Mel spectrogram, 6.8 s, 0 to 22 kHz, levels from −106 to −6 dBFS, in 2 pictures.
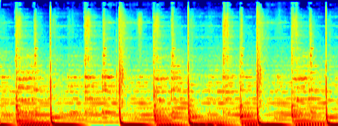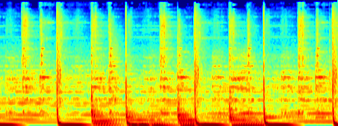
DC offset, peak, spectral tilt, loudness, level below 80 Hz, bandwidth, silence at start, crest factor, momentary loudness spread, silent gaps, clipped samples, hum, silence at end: under 0.1%; 0 dBFS; -5.5 dB/octave; -15 LUFS; -12 dBFS; 16.5 kHz; 0 s; 10 dB; 4 LU; none; under 0.1%; none; 0 s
